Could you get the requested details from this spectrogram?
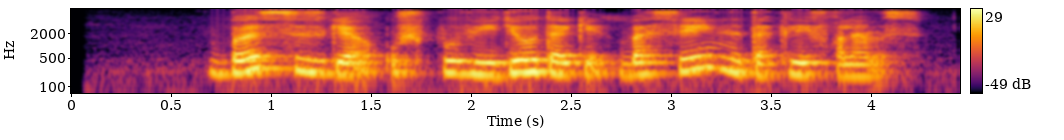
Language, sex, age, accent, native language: Uzbek, female, 19-29, Toshkent viloyati, Uzbek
